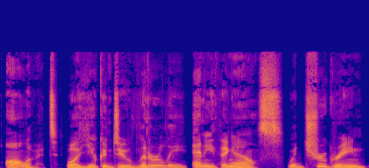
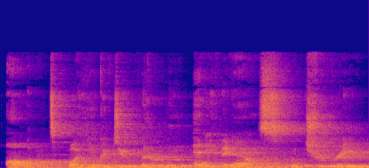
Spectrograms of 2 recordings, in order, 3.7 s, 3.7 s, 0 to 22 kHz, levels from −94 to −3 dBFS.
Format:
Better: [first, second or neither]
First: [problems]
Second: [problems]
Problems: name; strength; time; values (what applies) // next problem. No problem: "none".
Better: first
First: none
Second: room echo; noticeable; dies away in 2 s // off-mic speech; far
